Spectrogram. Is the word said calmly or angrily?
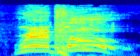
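angrily. It is said in an angry, loud way.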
